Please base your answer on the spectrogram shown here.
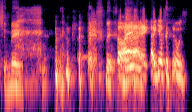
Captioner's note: all laughing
